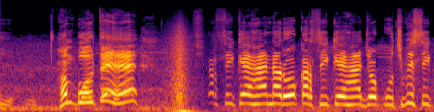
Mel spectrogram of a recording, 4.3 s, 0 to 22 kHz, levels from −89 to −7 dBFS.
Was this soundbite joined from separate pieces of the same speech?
yes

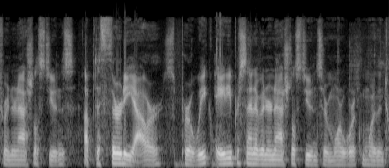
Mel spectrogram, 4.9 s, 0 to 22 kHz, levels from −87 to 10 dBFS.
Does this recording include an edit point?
yes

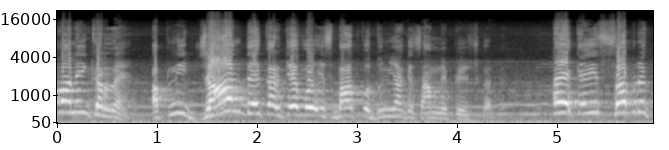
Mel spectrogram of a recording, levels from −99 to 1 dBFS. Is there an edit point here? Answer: yes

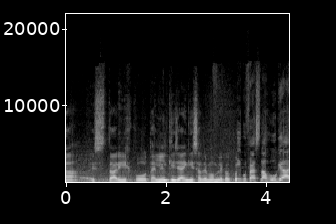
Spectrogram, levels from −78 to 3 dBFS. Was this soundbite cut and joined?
yes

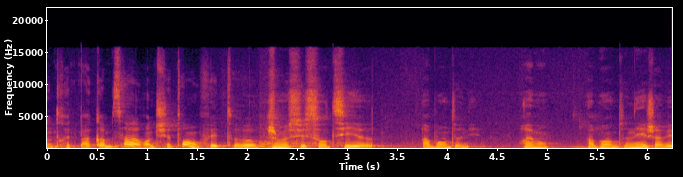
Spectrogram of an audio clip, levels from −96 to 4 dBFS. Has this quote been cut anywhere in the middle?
no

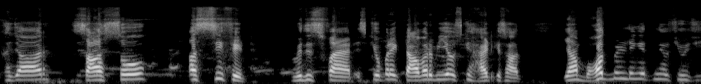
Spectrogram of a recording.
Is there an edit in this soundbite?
no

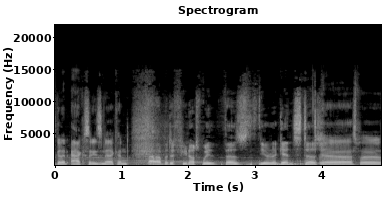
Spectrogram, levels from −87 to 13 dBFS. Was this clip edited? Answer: no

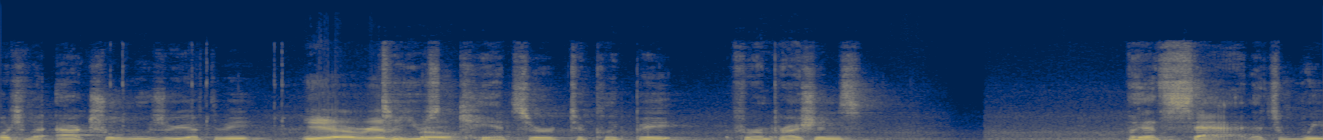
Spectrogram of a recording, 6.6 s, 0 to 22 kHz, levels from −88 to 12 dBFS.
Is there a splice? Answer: no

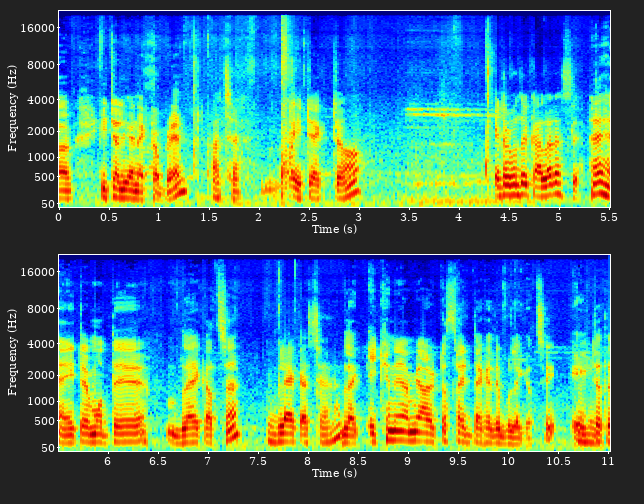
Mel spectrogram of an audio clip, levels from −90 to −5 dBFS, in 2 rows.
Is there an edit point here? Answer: no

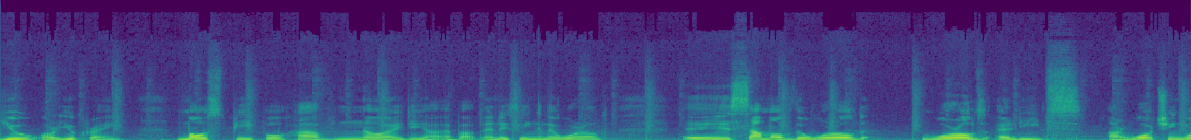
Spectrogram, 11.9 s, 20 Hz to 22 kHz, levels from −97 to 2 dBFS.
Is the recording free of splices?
yes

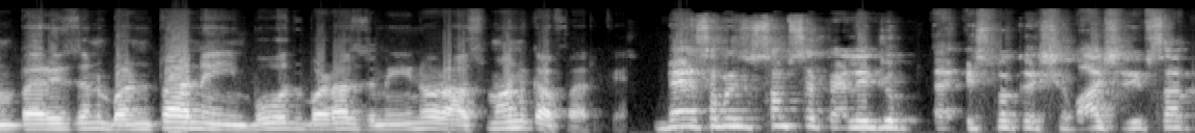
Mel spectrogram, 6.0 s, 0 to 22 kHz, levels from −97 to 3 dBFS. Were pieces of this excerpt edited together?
yes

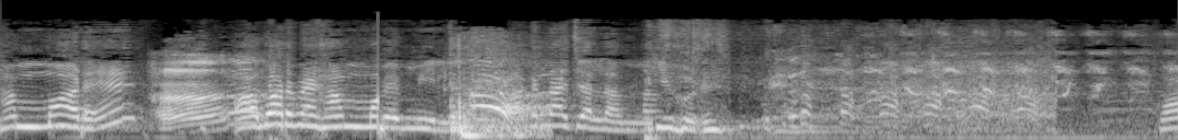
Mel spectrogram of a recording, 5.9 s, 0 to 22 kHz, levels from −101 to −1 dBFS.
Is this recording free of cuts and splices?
no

